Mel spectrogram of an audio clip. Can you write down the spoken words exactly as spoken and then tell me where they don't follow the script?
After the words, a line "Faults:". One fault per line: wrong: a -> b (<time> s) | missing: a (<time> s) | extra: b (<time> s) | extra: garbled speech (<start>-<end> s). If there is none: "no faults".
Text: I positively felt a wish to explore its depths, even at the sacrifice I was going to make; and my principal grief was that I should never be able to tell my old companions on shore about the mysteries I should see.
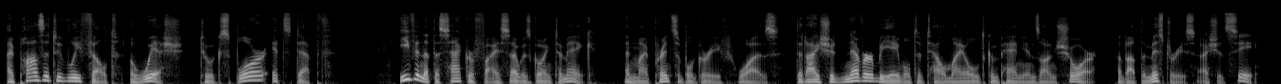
I positively felt a wish to explore its depth, even at the sacrifice I was going to make; and my principal grief was that I should never be able to tell my old companions on shore about the mysteries I should see.
Faults:
wrong: depths -> depth (2.9 s)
